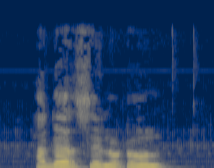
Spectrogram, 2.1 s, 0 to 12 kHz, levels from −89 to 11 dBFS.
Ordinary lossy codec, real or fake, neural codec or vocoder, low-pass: MP3, 96 kbps; real; none; 9.9 kHz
